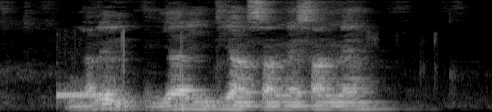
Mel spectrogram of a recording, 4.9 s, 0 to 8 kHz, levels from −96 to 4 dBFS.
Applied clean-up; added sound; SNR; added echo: none; Telephone; 9 dB; reverberation time 0.6 s.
